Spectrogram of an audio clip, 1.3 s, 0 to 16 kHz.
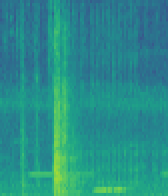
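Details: Mazda Miata after replacing failed fuel pump with DW100 pump: relay click and faint steady high whine at key-on, then stops; pump primes normally and car then starts.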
